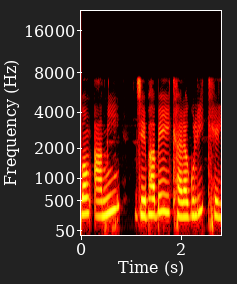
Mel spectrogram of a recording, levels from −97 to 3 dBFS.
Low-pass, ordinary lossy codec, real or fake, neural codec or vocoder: 7.2 kHz; none; real; none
